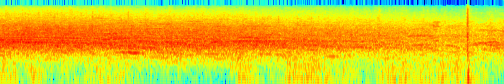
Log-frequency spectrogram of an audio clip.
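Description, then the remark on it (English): A large arena crowd at a wrestling match cheers and applauds in a dense, sustained roar that eases slightly over time, with one sharp slam-like impact ringing out near the end. “Huge crowd.”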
